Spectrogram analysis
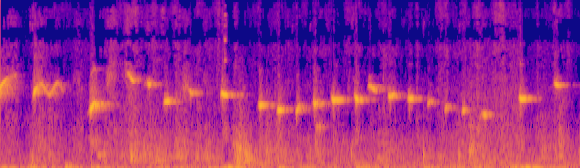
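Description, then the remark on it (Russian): Someone whistles a tune, a steady run of clear, pure notes that step up and down in short phrases, with faint background rumble and no talking. “А так по улице хожу, так я все насвистываю, что-нибудь.”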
